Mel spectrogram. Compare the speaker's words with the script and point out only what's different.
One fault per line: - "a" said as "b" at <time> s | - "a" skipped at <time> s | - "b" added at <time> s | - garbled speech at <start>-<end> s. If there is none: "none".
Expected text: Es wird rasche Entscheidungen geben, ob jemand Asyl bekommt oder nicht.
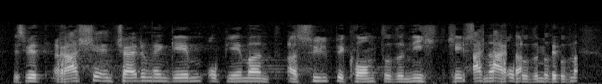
- garbled speech at 4.5-5.8 s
